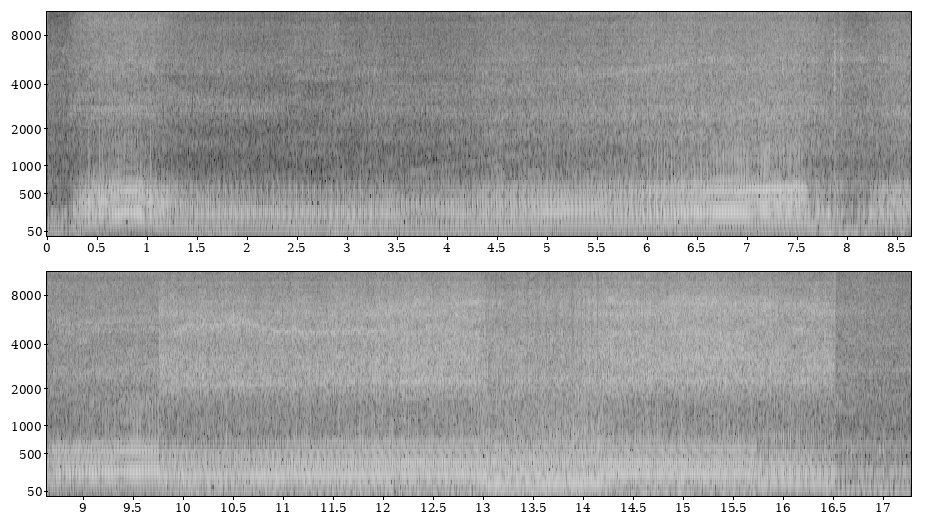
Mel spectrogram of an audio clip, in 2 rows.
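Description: Yamaha R1 sport bike's inline-four engine accelerating hard through the gears: its pitch climbs steadily, drops sharply at a gear change about eight seconds in, then climbs again and holds higher as the bike gains speed.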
